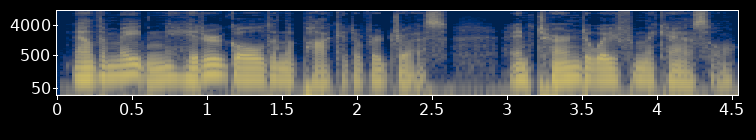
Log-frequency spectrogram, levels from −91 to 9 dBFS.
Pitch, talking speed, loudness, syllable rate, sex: 95 Hz, 240 wpm, -21 LUFS, 5.8 syllables/s, male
